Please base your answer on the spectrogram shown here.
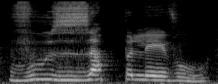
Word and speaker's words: vous appelez-vous: If you see the S at the end of vous, normally it's not pronounced, but when it's connected to a word that starts with a vowel sound, like appeler, then we link them together and you pronounce the S.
